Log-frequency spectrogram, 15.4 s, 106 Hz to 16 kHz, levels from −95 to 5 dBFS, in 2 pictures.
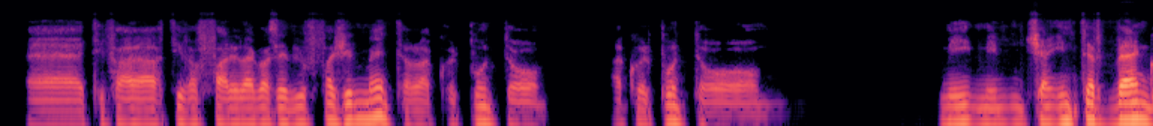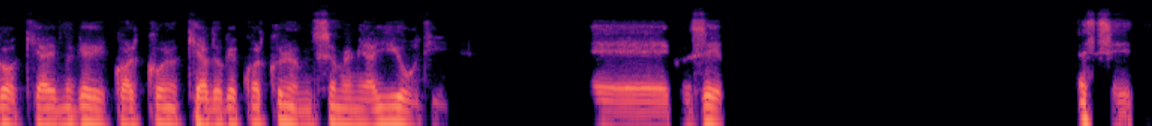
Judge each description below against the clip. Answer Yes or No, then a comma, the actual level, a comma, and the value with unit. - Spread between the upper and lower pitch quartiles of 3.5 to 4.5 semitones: No, narrow, 2.5 semitones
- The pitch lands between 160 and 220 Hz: No, low, 110 Hz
